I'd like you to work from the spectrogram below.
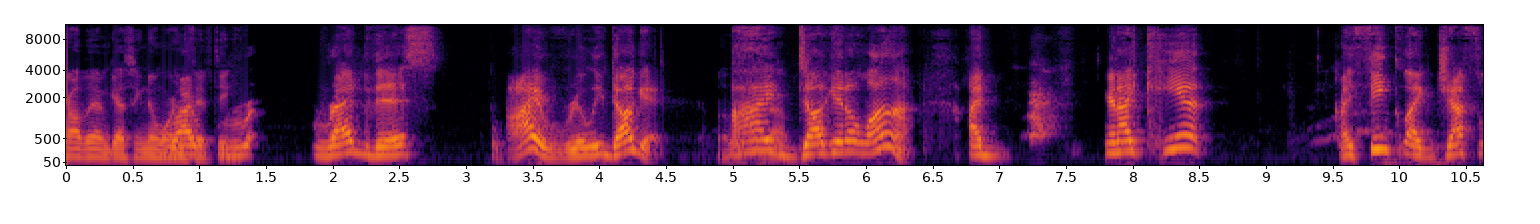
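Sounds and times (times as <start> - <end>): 
speech: 0.0 - 7.1, 7.8 - 8.6, 9.5 - 10.6
dog barking: 7.2 - 7.5.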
